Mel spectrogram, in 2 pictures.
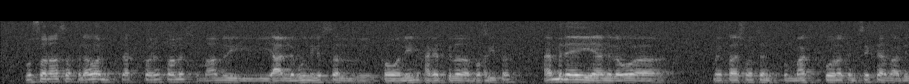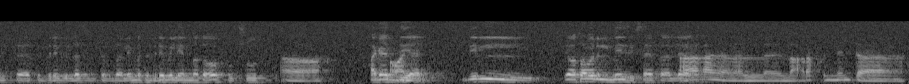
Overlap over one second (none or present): none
